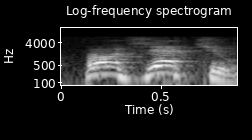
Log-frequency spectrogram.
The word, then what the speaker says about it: projétil: Projétil. Aí eu vou chamar a palavra. O projétil. A sílaba mais forte é a G.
